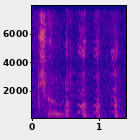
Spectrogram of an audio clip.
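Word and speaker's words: Chaud: Chode. But yeah, I mean, chode. Just chode. Chode. Sure. I mean, that's how it's spelled. It's C-H-A-U-D. Is the D silent?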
